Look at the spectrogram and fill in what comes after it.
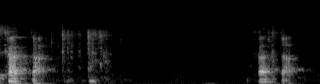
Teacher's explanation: you kind of hold that consonant down for just a split second longer to change the sound. And if you know what the character tsu is, you're going to have a little tsu in between the kata. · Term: gemination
